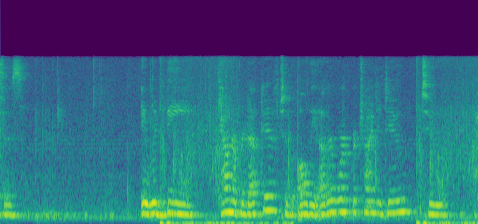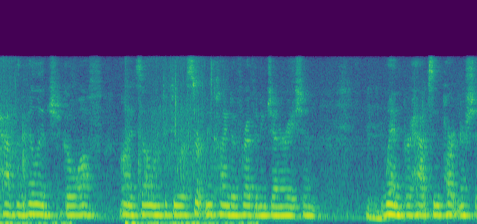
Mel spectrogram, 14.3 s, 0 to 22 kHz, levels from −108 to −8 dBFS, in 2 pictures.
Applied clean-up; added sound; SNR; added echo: none; Water / Splash, splatter; 9 dB; none.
